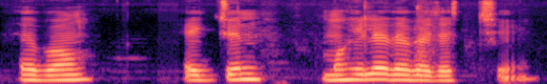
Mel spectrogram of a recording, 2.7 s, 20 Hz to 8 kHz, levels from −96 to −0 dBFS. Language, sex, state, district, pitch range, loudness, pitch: Bengali, female, Assam, Hailakandi, 175-200 Hz, -16 LUFS, 185 Hz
